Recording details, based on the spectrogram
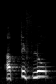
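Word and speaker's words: الطفل: আত্তিফলু জামিলুন, আমরা বলছিলাম এই যে তর আগে লাম আসছে সেজন্য এটা লেখায় আসবে কিন্তু উচ্চারণ হবে না।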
